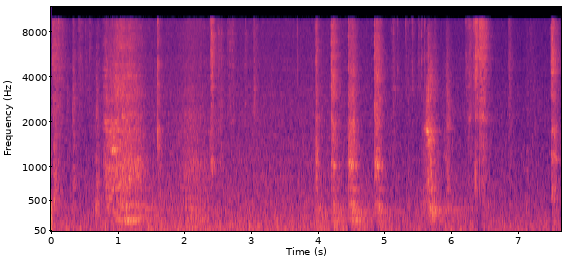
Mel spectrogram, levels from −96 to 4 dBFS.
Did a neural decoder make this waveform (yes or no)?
yes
